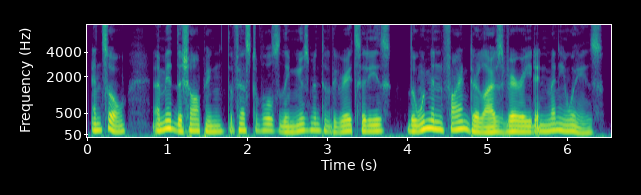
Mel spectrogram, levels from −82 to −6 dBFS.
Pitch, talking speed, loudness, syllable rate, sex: 115 Hz, 200 wpm, -17 LUFS, 5.8 syllables/s, male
